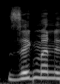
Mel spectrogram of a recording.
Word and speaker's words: Zygmunt: Zygmunt is the correct pronunciation.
